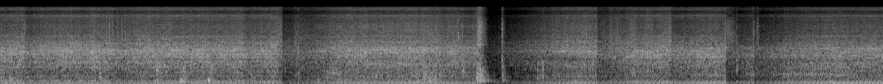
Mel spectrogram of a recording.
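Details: 2006 Dodge Durango Limited, 58,825 miles, just started; steady, even idle hum with brief dips from nearby handling, no knocks or ticks. Normal idle.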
